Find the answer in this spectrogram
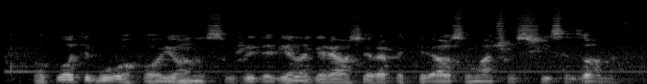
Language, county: Lithuanian, Utena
